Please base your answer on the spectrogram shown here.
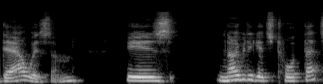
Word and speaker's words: Taoism: Now, that is spelt Taoism, the Tao, Tao, but it's spelt, the T is pronounced with a D. And so Taoism is something that I've studied in great detail.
